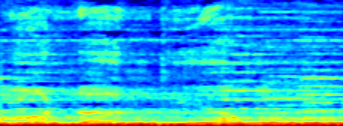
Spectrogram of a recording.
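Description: Music from a Vietnamese Catholic hymn, with long held notes over a steady bass.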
